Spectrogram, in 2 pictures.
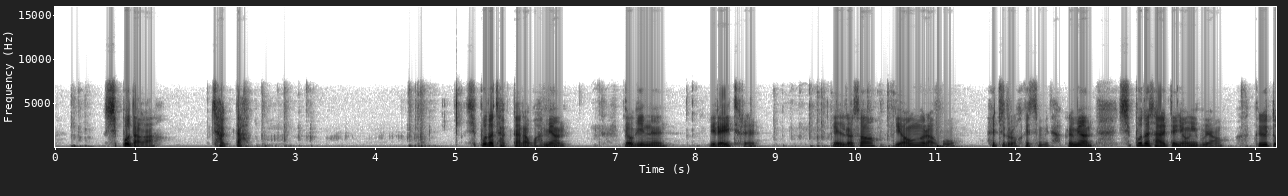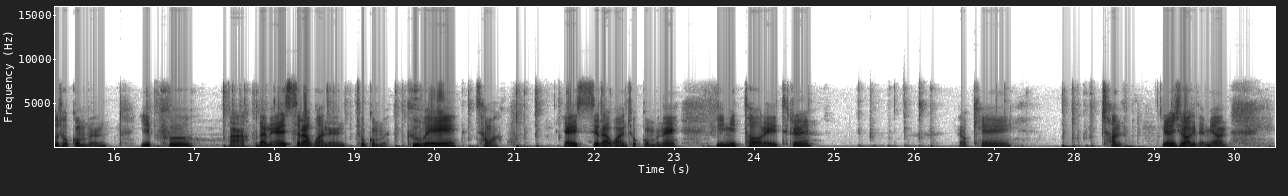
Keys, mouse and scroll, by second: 0.1-0.8 typing, 2.6 space, 7.8 click, 9.4 Left, 9.9-10.9 typing, 10.2 click, 13.9 click, 14.9 Return, 16.4-18.5 typing, 16.7 click, 17.3 click, 17.8 click, 24.6 click, 25.4 ctrl+c, 25.7 click, 26.1 ctrl+v, 27.0 click, 27.6-28.5 typing.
